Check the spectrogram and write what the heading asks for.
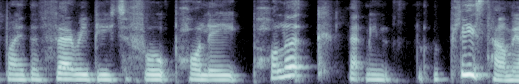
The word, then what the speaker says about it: Pollock: Today I am joined by the very beautiful Polly Pollock. Let me please tell me I'm u pronouncing your surname correctly. You got you got it right. Yeah. Pollock.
